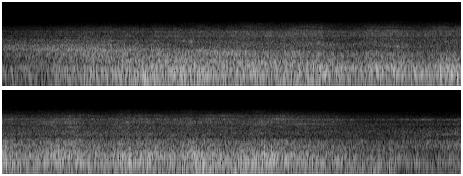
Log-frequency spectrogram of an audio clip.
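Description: Red double-deck regional train passing close by at speed: steady rolling of wheels on rails that builds over the first second or two and eases off near the end as the last coach goes by.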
